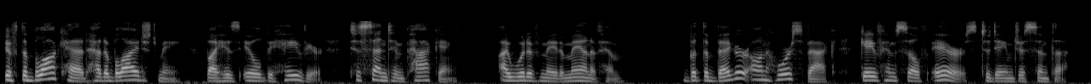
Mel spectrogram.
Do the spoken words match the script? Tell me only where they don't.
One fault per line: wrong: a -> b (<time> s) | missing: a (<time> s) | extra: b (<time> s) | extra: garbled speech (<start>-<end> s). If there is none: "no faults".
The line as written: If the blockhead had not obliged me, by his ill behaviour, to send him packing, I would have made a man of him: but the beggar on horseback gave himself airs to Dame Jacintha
missing: not (1.1 s)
